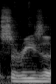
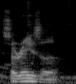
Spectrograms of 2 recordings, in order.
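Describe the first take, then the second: First: The middle vowel has an E sound. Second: The middle vowel has an A sound. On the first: The speaker calls it wrong. "because like Teresa" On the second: The speaker calls it right. "It goes A, not E"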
